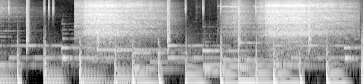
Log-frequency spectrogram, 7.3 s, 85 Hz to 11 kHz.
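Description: A small screwdriver or driver ratchets repeatedly while removing screws from a Wahl 1919 clipper, giving close, crisp clicking bursts separated by brief pauses and a few sharp clacks, with no talking.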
